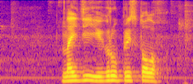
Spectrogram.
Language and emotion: Russian, neutral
